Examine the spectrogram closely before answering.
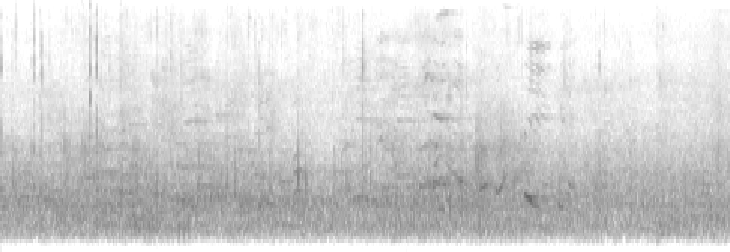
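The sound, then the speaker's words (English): Footsteps along a tactile paving path on a European street, a steady run of soft scuffing steps mixed into continuous ambient noise, with talking present. “And for the audio's sake, I'm walking along a tactile path here.”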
